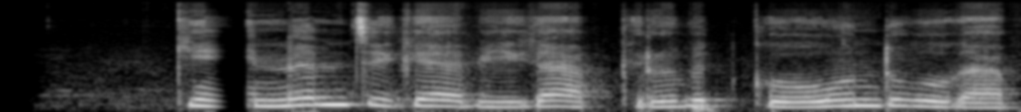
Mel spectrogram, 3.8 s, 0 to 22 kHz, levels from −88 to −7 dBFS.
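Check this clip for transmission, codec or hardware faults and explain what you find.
Three kinds of network trouble show up in this speech clip: a freeze, some brief concealed packet loss, and a bitrate drop that lasts to the end.

Call audio freeze, 0.77 to 0.95 s: the last sound is stretched into a fading buzz for about 160 ms, with roughly 50 ms of near-silence, then speech resumes where it left off. That's likely late packets draining the jitter buffer, so the call falls about 160 ms behind but nothing is lost.

Short concealed packet loss, 1.09 to 1.21 s, with a second hole at 1.16 to 1.20 s: around 20 ms of audio never arrived each time, and the decoder papered over it by extending the previous sound. You hear a quick smear or wobble rather than a gap.

Call bitrate drop, 1.43 s to the end: the sound turns rough and watery, which points to the encoder being throttled from around 64 kbps down to about 14 kbps after the bandwidth estimate fell. 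It sits at the lowest rate for about 1.5 s and doesn't recover before the clip ends.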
